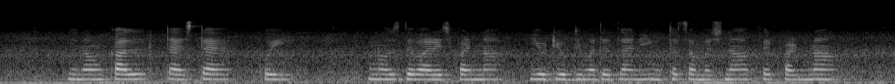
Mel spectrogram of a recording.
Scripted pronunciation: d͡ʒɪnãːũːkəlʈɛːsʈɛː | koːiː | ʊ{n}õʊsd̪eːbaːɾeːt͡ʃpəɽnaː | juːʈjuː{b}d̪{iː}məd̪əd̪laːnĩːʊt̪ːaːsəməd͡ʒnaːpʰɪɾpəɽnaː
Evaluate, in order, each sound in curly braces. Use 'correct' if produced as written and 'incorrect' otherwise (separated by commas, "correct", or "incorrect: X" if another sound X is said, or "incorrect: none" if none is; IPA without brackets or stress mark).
correct, correct, correct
